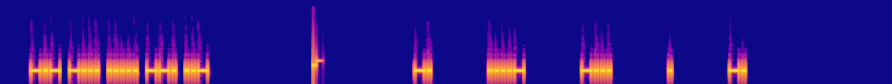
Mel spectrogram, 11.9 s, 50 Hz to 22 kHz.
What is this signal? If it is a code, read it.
Morse code, heard as a keyed tone, about 28 wpm, spaced as for 14 wpm, 700 Hz. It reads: KB5GU N4BEN
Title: USA Call Signs - 6x Character Spacing - 28wpm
